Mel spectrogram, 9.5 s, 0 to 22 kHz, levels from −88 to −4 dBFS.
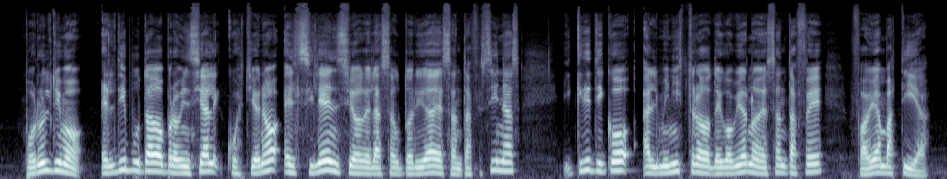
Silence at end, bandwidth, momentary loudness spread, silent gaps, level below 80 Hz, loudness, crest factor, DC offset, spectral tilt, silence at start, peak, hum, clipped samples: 0.2 s; 20 kHz; 8 LU; none; -52 dBFS; -16 LUFS; 14 dB; under 0.1%; -6 dB/octave; 0.25 s; -2 dBFS; none; under 0.1%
